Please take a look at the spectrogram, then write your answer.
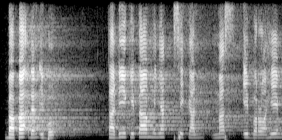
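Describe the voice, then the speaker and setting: A high-pitched male voice, very slow and monotone, flat in intonation, amid noticeable background noise and audible room echo. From Aceh, Indonesia. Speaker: Islamic preacher. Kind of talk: sermon.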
